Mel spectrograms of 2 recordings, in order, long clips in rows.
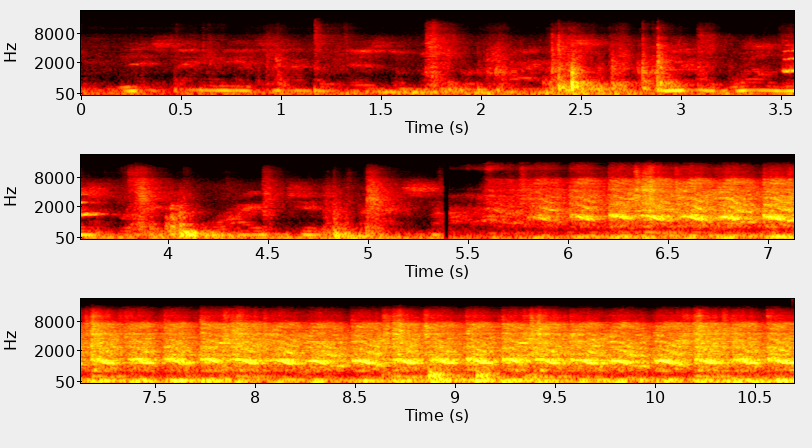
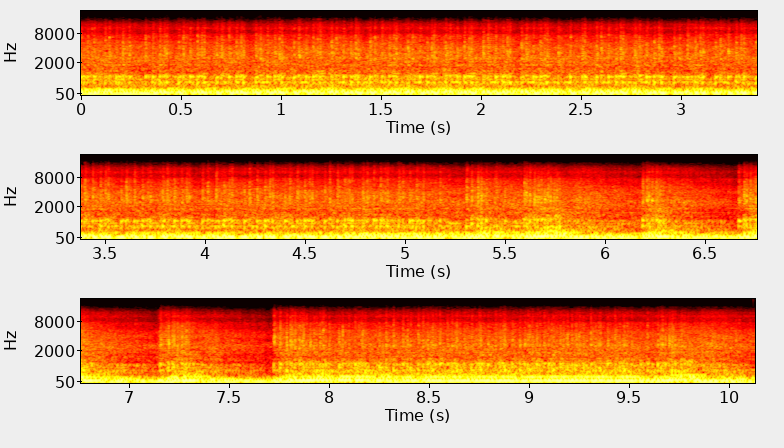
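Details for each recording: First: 1956 gasser with new 750 Holley carb, first start attempt, no coolant added yet: steady starter whirr about 2.5 cranks per second with no firing. Distributor installed 180 degrees out of time, so no start. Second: 1956 gasser V8 with new 750 Holley carb and timing set: loud, deep rumble in a steady lope with crisp, instant rev blips. Clean, healthy idle and revving.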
